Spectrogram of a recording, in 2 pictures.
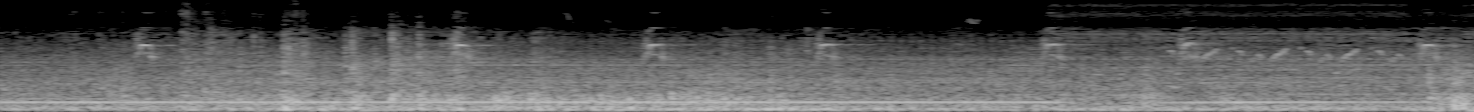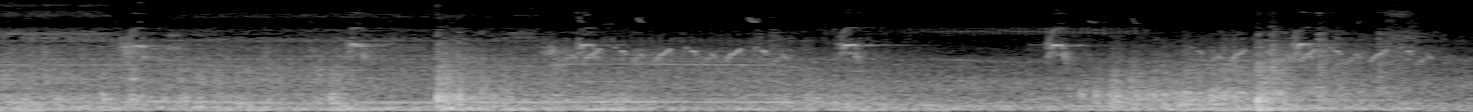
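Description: Rear-loading garbage truck working at the curb: its diesel engine runs at a steady raised pitch, with metal clanks and a sharp bang about nine and a half seconds in as cans are handled at the hopper. The engine note drops about eleven seconds in and swells louder near the end.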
